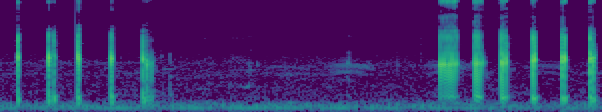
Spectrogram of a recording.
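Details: Grey francolin, known locally as teetar, giving evenly spaced sharp, clipped notes, five in quick succession, a pause, then a louder run of seven, over faint low background hum.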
